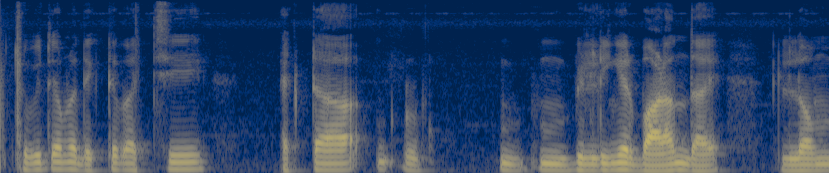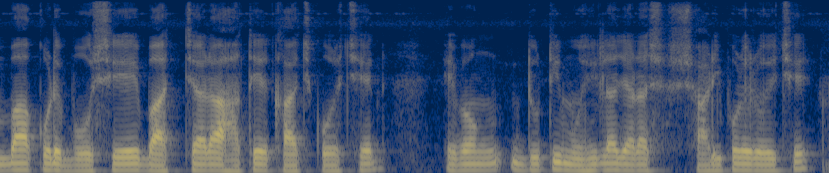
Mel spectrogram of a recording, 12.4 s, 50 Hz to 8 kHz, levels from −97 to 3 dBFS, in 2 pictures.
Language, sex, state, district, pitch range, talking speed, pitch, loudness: Bengali, male, West Bengal, Malda, 100-115 Hz, 110 wpm, 105 Hz, -31 LUFS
